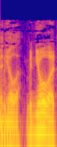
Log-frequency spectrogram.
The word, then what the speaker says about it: Mignola: Mignola doesn't play games.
